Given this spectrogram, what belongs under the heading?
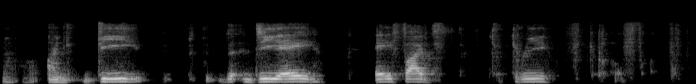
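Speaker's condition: Stuttering; stutter since at least teenage years, ongoing near age 50; speaks at support groups for people and children who stutter; certain words and sounds hardest, stacks up vocabulary, circumlocution, quickly finds other wording to ease stutter; repeated sounds

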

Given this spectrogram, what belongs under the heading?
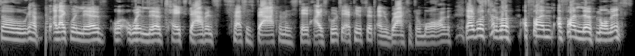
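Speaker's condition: Stutter; stutter persisting into adulthood; mild stutter, still trying to overcome it; stutters multiple times in podcast recordings, stutters clipped out in editing; prolonged sounds

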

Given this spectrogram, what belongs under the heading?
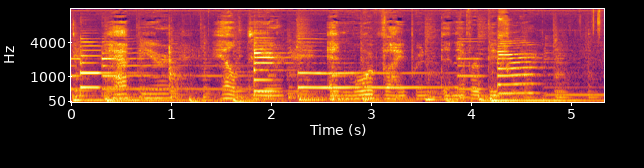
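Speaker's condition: No condition

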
